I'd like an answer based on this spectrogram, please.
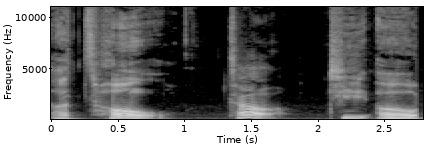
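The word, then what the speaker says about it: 斗: The next level up is called a toe. Toe. T-O, pronounced like the toe on your foot.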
